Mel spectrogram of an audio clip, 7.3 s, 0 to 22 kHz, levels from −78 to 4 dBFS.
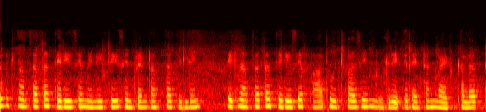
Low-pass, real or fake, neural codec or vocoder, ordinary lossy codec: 7.2 kHz; fake; codec, 16 kHz, 6 kbps, DAC; none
